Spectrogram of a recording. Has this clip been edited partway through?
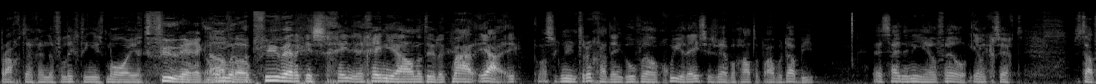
yes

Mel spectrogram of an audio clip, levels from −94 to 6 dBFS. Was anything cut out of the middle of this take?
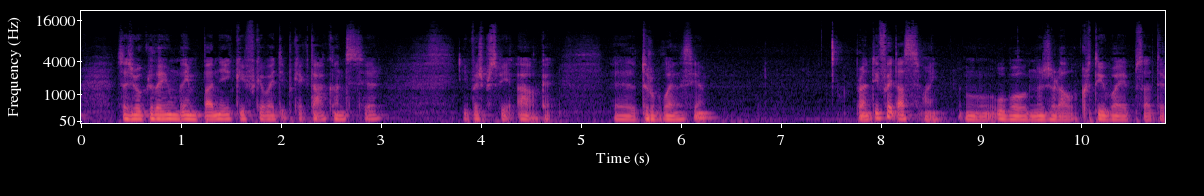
yes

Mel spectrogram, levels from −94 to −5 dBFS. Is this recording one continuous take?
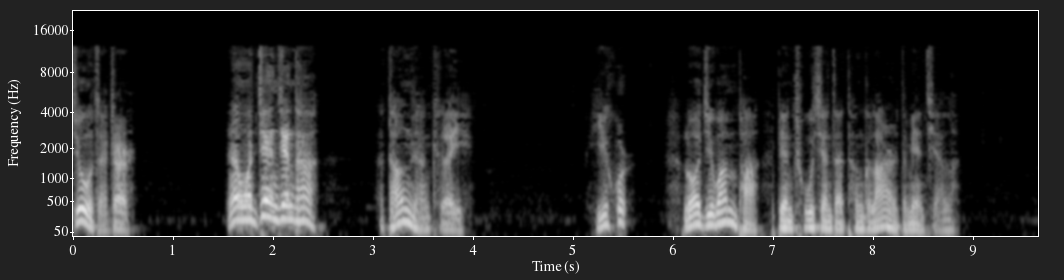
yes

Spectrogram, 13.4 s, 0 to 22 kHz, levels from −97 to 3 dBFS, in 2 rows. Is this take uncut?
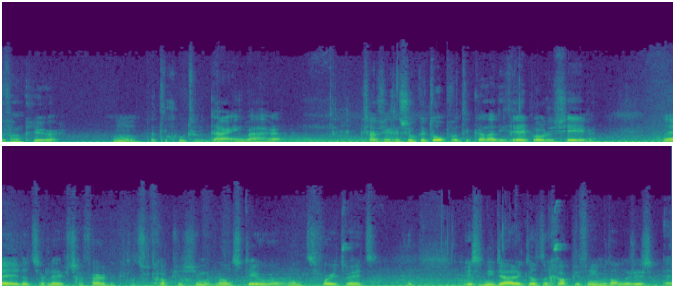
no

